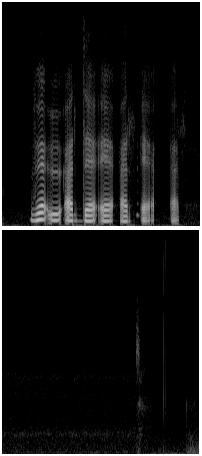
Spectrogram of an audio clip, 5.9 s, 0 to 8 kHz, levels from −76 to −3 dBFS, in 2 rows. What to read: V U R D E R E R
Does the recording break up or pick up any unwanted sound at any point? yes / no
no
